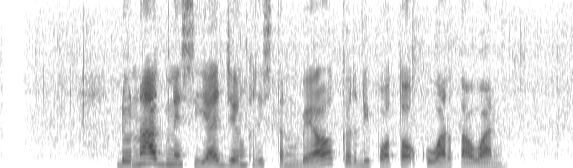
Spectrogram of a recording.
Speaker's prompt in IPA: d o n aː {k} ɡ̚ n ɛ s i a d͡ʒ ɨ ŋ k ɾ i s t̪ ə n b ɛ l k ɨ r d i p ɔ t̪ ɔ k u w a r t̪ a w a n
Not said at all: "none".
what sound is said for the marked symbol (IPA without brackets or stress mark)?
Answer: none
